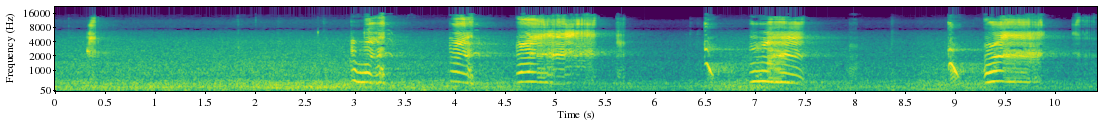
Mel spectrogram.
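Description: Repeated short, high-pitched newborn cries in bursts over steady room hiss, heard during airway suctioning; vigorous, normal crying.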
